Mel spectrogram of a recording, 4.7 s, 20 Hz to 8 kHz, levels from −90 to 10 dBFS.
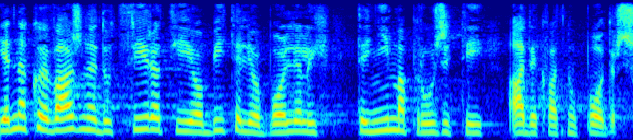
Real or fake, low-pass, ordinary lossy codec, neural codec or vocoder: real; 7.2 kHz; none; none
